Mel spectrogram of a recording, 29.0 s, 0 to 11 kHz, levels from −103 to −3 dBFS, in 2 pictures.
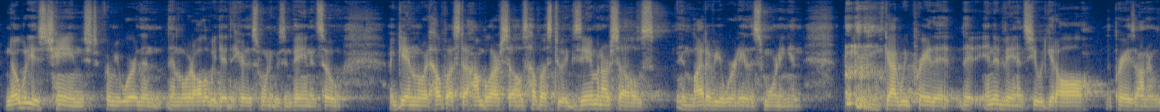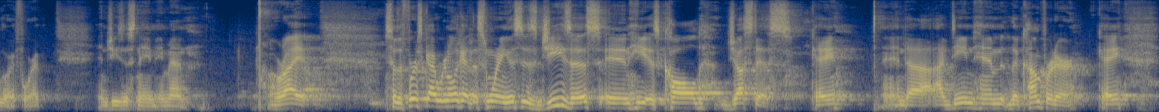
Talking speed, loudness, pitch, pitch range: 195 wpm, -28 LUFS, 115 Hz, 105-160 Hz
